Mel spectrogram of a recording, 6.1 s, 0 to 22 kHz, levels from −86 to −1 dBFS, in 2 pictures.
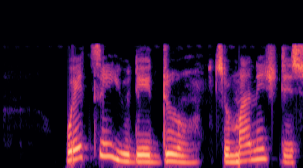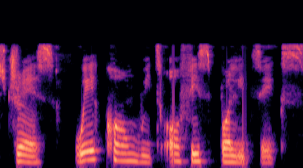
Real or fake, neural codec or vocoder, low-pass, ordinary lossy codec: real; none; 7.2 kHz; none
